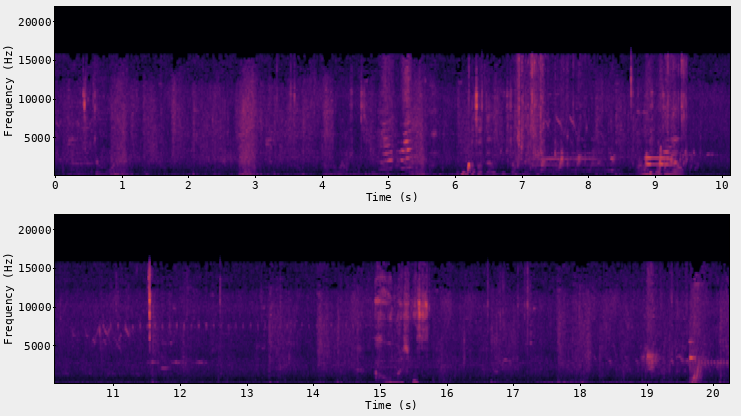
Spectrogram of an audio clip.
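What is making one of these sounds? Footsteps patter across grass.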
